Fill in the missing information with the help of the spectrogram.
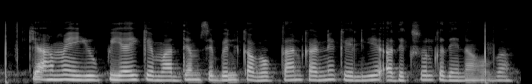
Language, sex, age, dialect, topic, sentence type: Hindi, female, 18-24, Awadhi Bundeli, banking, question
